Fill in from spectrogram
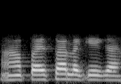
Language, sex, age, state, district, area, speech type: Hindi, female, 60+, Uttar Pradesh, Hardoi, rural, conversation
